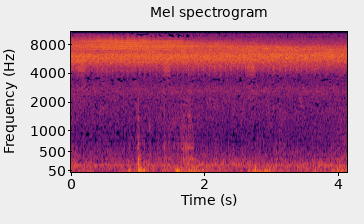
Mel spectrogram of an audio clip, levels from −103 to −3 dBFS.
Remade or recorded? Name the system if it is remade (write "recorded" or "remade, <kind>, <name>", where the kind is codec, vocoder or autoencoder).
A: recorded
